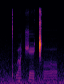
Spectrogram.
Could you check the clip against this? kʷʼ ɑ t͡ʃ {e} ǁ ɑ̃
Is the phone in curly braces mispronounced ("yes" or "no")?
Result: no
